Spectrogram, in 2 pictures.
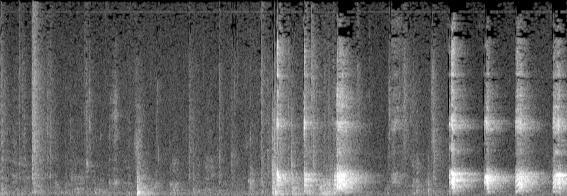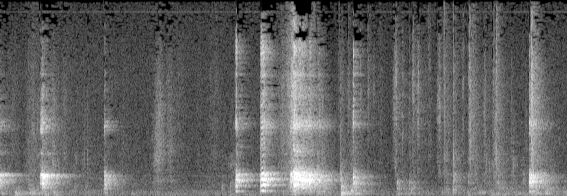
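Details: A male Pembroke Welsh Corgi playing tug with his yellow puppet gives short, clustered bursts of gruff, whiny vocal sounds mixed with sharp squeaks.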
